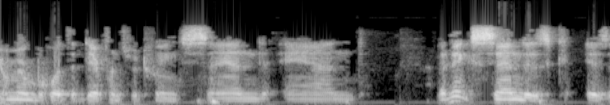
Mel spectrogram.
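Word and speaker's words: Synnd: I've used Send, S-Y-N-N-D, I think. It's spelled kind of funkily. It's like syndication. It's like the first part of that word.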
